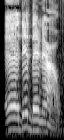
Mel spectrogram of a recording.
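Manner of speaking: put-on slow, cackling old crone voice; cackling witch. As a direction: sneer it like a wicked hag. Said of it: "cackled the old crone".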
